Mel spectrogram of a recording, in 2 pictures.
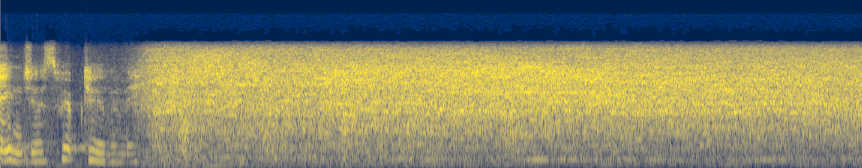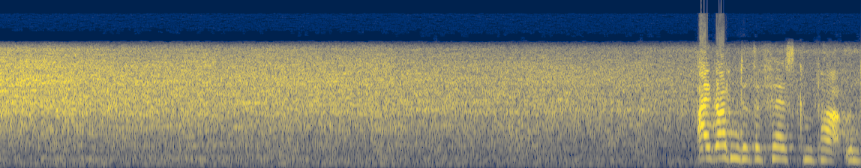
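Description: Steam hisses loudly from a train engine and slowly fades.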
